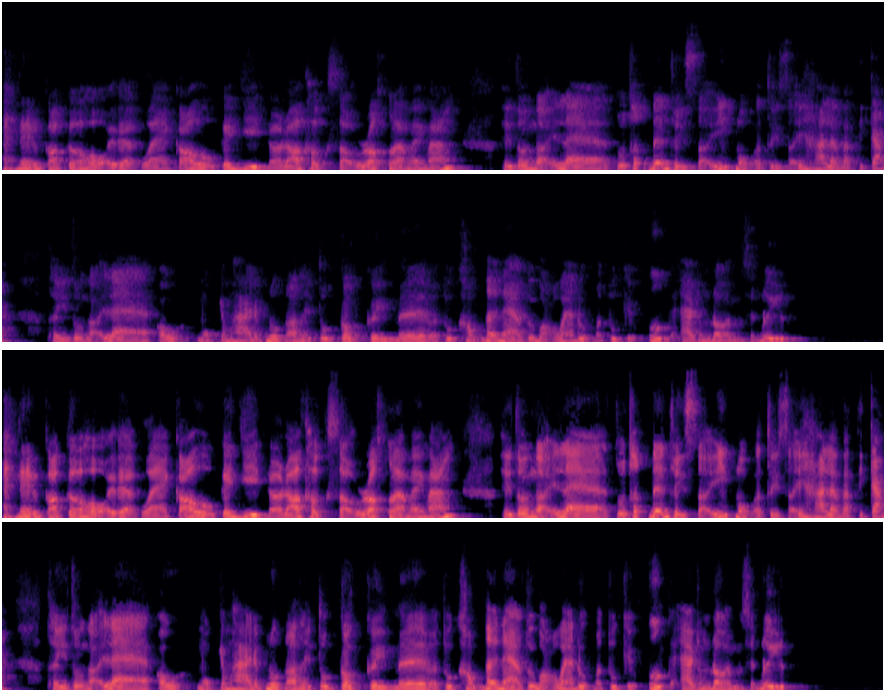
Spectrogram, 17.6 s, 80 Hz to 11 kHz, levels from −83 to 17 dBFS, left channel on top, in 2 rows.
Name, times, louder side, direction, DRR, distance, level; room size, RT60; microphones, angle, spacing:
voice 1, 0.0-8.9 9.3-16.6, right 5 dB, 90° right, 0.5 m, -26 dB
16.5 x 7.5 x 4.7 m
head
